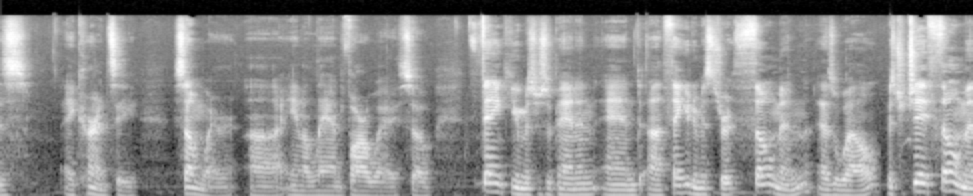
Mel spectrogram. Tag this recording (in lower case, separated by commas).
speech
